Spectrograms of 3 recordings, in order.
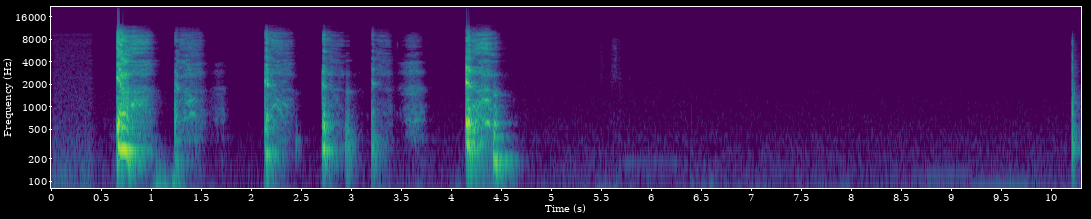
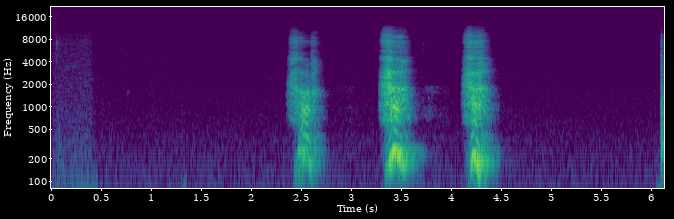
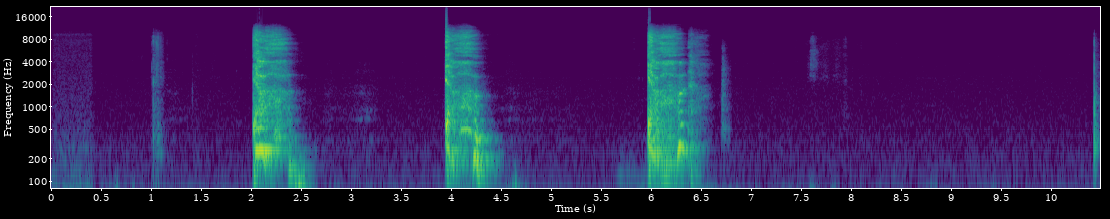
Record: {"cough_length": "10.3 s", "cough_amplitude": 26028, "cough_signal_mean_std_ratio": 0.2, "exhalation_length": "6.1 s", "exhalation_amplitude": 19964, "exhalation_signal_mean_std_ratio": 0.27, "three_cough_length": "10.5 s", "three_cough_amplitude": 26028, "three_cough_signal_mean_std_ratio": 0.26, "survey_phase": "beta (2021-08-13 to 2022-03-07)", "age": "65+", "gender": "Female", "wearing_mask": "No", "symptom_cough_any": true, "symptom_new_continuous_cough": true, "symptom_sore_throat": true, "symptom_fatigue": true, "symptom_fever_high_temperature": true, "symptom_headache": true, "symptom_onset": "4 days", "smoker_status": "Never smoked", "respiratory_condition_asthma": false, "respiratory_condition_other": false, "recruitment_source": "Test and Trace", "submission_delay": "1 day", "covid_test_result": "Positive", "covid_test_method": "RT-qPCR", "covid_ct_value": 20.7, "covid_ct_gene": "ORF1ab gene"}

